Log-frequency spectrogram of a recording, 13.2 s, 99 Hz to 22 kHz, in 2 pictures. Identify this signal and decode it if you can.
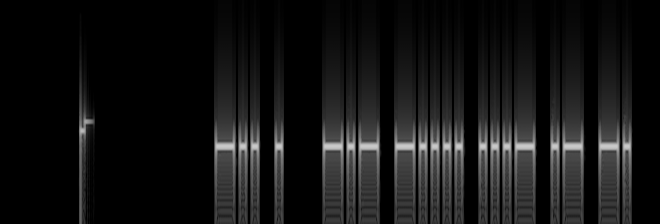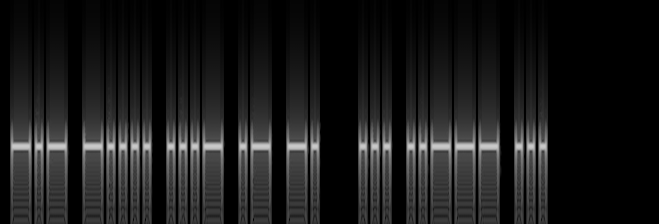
Morse code, heard as a keyed tone, about 20 wpm, 650 Hz. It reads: DE K6VAN K6VAN S2S
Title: SOTA QSO Practice 20wpm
